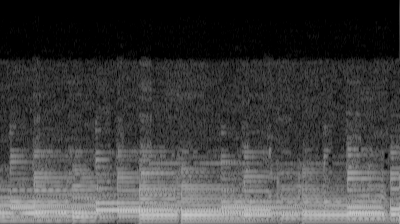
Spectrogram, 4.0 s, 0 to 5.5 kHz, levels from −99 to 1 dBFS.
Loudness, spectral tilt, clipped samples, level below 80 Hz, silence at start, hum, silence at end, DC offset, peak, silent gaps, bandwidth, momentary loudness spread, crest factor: -28 LUFS; -12.5 dB/octave; under 0.1%; -50 dBFS; 0 s; none; 0 s; under 0.1%; -14 dBFS; none; 4.2 kHz; 3 LU; 14 dB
